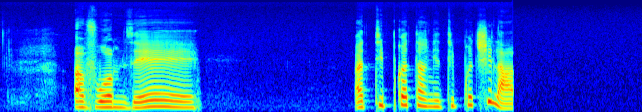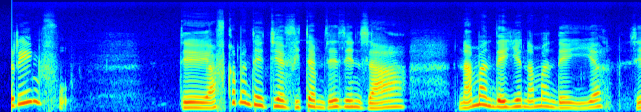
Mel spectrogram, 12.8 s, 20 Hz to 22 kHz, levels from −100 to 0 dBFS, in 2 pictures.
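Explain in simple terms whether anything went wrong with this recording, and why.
The signal feeding the recording was likely cut off for a moment while the rest of the chain kept running, causing an audio dropout to a faint residue. From 5.13 to 6.54 seconds, the speech stops abruptly and only a faint hiss remains for about 1.4 seconds.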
